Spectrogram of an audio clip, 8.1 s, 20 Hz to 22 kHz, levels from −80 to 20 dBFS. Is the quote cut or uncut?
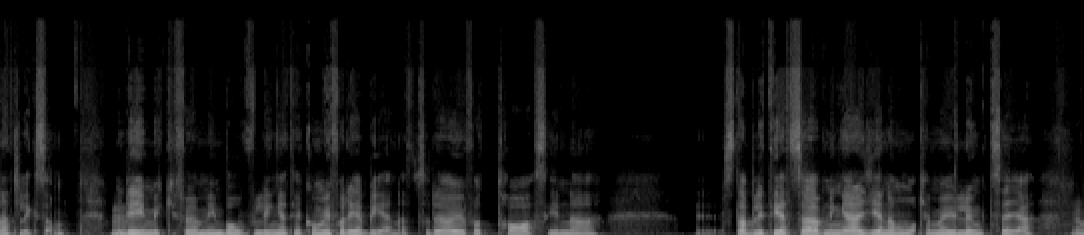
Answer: cut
